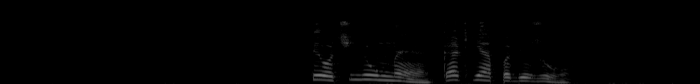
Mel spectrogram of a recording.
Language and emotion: Russian, positive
